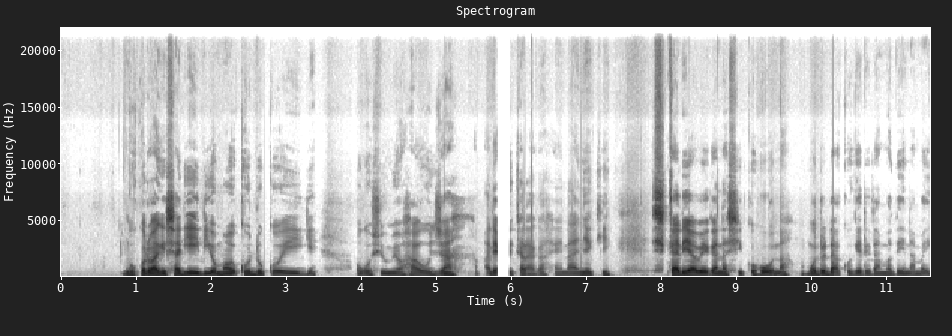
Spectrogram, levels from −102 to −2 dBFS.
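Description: At 2.71 s the speech level drops abruptly by about 6 dB and stays down until 5.11 s. This is one channel dropping out, most likely a stereo channel lost before the mono sum, so only half the shared signal survives. It differs from a fade or gain ride because the step is instant and exact, with no change in tone, and it ends just as sharply.

At 5.80 s the speech stops dead for 167 ms, then picks up at 5.99 s. This is a playback stall, likely the player starving for data or its thread being blocked. Unlike a packet-loss gap, no noise or smeared fill covers the silence. The sound simply freezes and then continues.

The same 6 dB channel drop returns from 6.20 s to 6.93 s, again likely a lost channel, with sharp steps down and back up. It occurs once more from 10.29 s, this time likely the same channel loss, and never recovers before the clip ends.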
